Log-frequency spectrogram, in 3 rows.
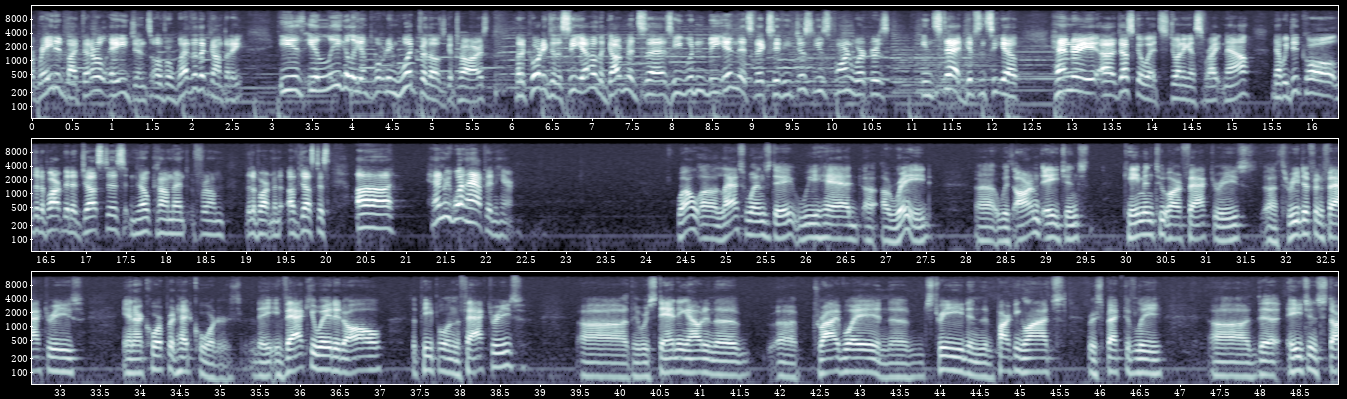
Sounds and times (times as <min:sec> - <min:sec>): Speech: 0:00.0 - 0:22.4, 0:24.4 - 0:38.9, 0:39.5 - 0:46.8, 0:47.4 - 0:48.9.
